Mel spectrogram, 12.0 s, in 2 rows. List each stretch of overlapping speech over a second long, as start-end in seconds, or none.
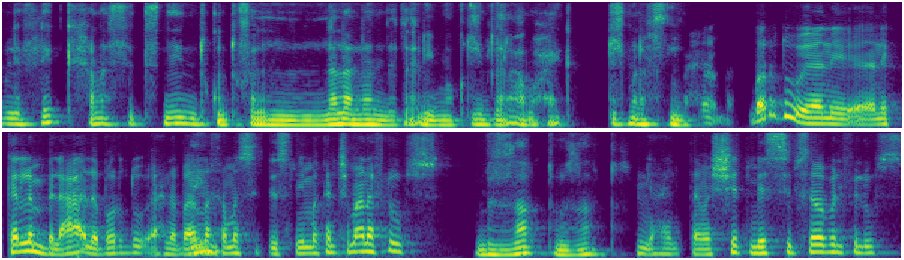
none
